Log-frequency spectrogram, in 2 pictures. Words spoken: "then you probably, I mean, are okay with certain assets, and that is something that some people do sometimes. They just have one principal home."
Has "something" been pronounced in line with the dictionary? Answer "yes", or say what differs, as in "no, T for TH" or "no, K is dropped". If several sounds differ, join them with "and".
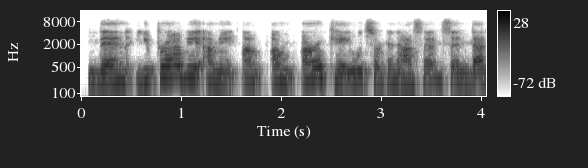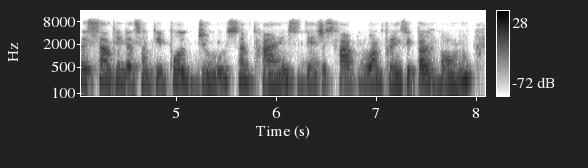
no, T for TH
